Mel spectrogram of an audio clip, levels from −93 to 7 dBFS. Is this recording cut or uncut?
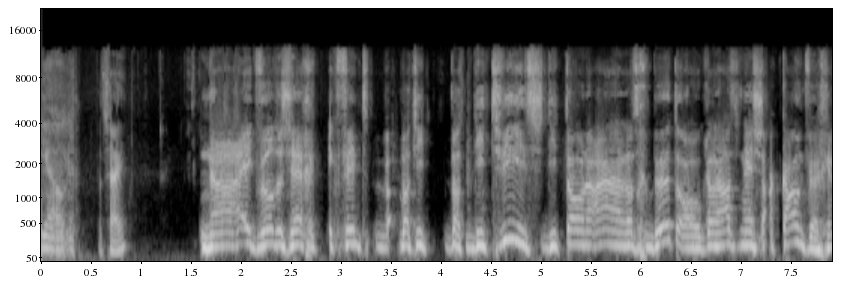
cut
